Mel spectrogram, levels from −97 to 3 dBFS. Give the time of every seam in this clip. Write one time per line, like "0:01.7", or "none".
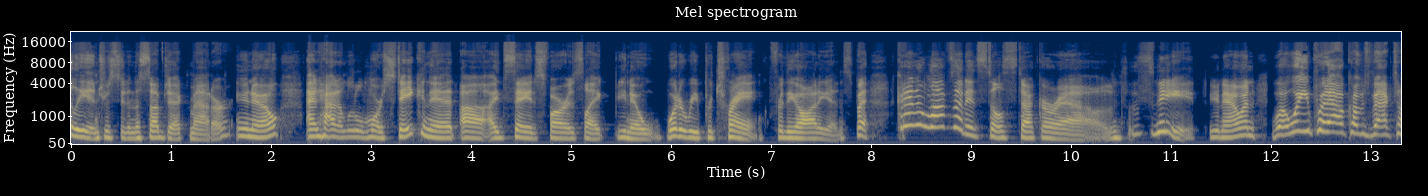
0:11.9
